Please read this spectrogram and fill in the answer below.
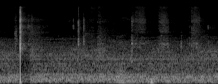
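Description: A sharp plastic click a moment in, then a fainter knock about a second and a half in, as the lid of a PVC cable trunking is worked by hand over the wires.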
